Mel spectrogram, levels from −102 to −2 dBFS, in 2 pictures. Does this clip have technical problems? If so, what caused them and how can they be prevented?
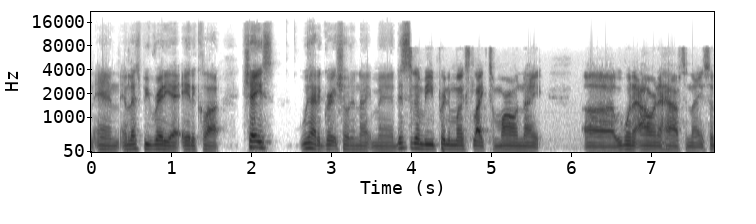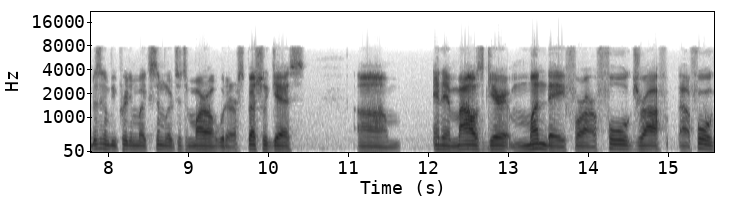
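Yes. At 3.97 s the speech suddenly loses its top end, and it stays that way to the end. Nothing above 7.6 kHz gets through, so the sound turns duller and boxy. The level shifts by a few decibels. A new, faint background noise appears. There is no gap at the change. This points to the input switched to a poorer device, likely another microphone or a headset's call profile. Lock the input device in the system settings before recording.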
